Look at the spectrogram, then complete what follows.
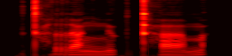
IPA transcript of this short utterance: kʰra˨˩ŋnɯ˦˥k̚tʰa˩˦m

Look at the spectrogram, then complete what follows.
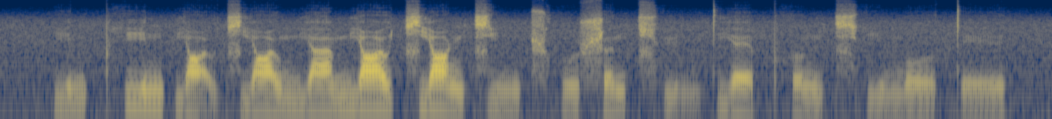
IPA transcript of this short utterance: i˨˦n pʰi˦n pjɑ̰˨˩ʊ̯t͡ɕjɑ˨˦ʊ̯ mjä˨˦ mjɑ˦ʊ̯t͡ɕjɑ˥˨ŋ t͡ɕi˥˨ŋʈ͡ʂʰu˨˦ʂə˦nt͡ɕʰy̰˨˩n t̪jɛ˥˨ pʰɤ˥˨ŋt͡ɕʰi˨˦mo˥˨ʊ̯ t̪e˨˦ɪ̯

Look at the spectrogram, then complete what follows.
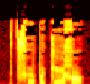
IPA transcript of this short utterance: t͡sʰəpə kʲɛχɔ

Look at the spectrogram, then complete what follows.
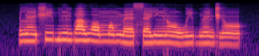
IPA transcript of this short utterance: lɛ̃˧ʃi˦bĩ˦ba˦ wɔ˧mɔ̃˧ mɛ˨sɛ˨˦jĩ˧ ɾɔ̃˨ wi˧ bɛ̃˧d͡ʒɔ̃˨

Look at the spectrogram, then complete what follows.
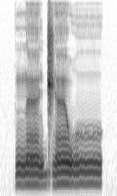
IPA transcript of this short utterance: nɛ̃˧ d͡ʒɛ̃˧wu˧

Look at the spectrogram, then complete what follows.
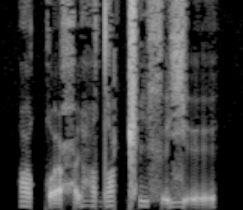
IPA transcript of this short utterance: ɑqʷḭ ħḭɦɵdˤø ǁixḛ ʑḛ

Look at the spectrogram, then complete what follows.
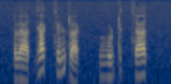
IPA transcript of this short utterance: laː˨˩t̚ɣa˦˥k̚sə˧˥mʈa˨˩k̚ | ɣo˧˥ʈə˦˥k̚ sa˦˥t̚

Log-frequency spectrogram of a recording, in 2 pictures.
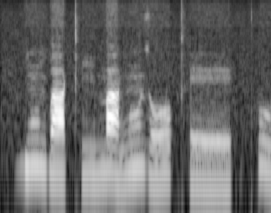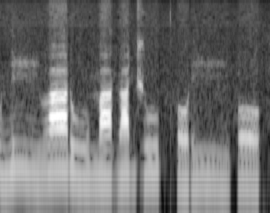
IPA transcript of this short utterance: ɡ͡bũ˦ɡ͡ba˨ kʰi˨ ma˦˨ŋũ˦zoː˨˦kʰeː˨ | pʰu˦˨niː˦˨βaː˦ɾuː˨ ma˦ɡa˦d͡ʒuː˦ pʰo˨ɾiː˦˨ | o˨

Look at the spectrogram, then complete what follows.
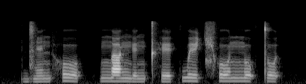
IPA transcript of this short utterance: d͡zẽ˧nho˥˧ | n̪a˦ŋe˧ŋt̪ʰe˧ kwe˥˧t͡ɕʰo˦n n̪o˦ʔt̪o˦t̚

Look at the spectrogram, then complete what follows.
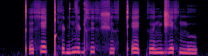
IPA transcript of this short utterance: kʼə˨ xɛ˦ǃʰə˨ɖnzə˦ɖxʏ˦x ʃɵ˨xkʼɛ˦˨ kɵ˨nd͡ʒɛ˦x n̪u˨

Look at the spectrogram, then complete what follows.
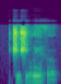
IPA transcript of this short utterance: t͡ʃiʃiu̯ lẽθɵ

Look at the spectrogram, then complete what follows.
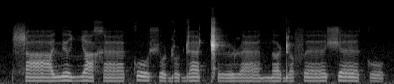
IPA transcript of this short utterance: ɬaː lʲɐ ʎaxæː koʃoɖo ɖæǁʏːɭæː nɐɖɐfɛː ʃɛːko

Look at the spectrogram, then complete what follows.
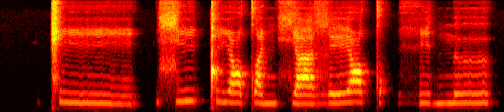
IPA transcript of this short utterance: ǁiː | ɕiǃiː tˤoɲçaɮeːtˤ | hidnɯ

